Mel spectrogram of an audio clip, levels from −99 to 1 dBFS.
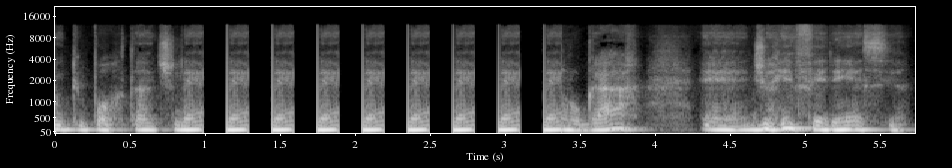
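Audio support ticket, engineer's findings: Stutter with silent gaps, 0.98–3.38 s. Speech replaced by a 139 ms fragment repeating eight times, each followed by 162 ms of digital silence, a steady 302 ms cycle. Likely a stalled player or stream buffer: each retry replays the last chunk, then runs dry. The original audio for this span is lost.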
